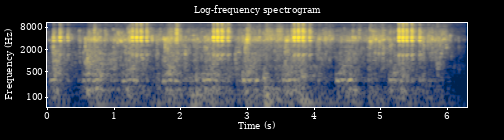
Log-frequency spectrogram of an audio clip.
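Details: Washing machine that began rattling a few days earlier: light metallic clatter in bursts about once a second as the drum turns; owner suspected a loose part, but a 10-yen coin later came out through the drain.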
